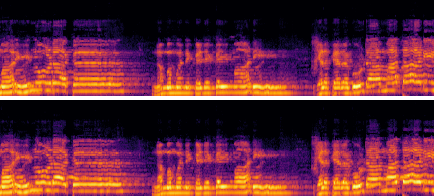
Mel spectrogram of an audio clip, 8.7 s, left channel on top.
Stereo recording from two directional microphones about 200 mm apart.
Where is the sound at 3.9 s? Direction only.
15° left (ahead or behind).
